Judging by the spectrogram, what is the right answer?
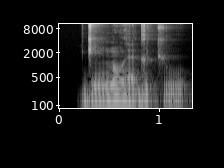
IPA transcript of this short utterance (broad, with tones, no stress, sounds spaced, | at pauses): d͡ʒ ĩ˨ n ɔ̃˧ ɣ ɛ˨ ɡ ɨ˦˨ t͡ʃ u˨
